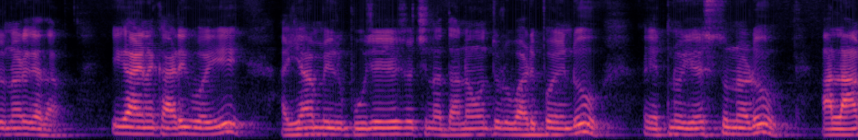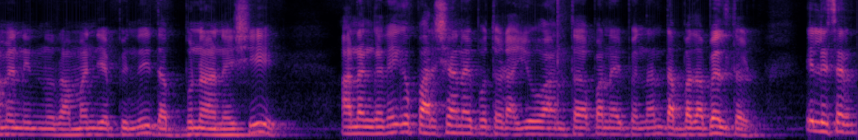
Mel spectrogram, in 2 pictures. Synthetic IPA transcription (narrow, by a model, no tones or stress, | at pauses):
unːaːɽukɐd̪aː | iɡaːjɐnɐkɐɽiɡiʋo̞ːji | ɐjːaːmiːɾupuːd͡ʒɐjeːʃ̬ʋɐt͡ʃːinɐd̪ʱɐnɐʋɐnt̪uɽuʋɐɽip̬o̞ːjiɳɖu | eʈnoːe̞ːst̪unːaːɽu | ɐlaːmeninːuɾɐmːɐnd͡ʒe̞pːind̪id̪ɐbːunaːneːʃi | ɐnɐŋɡɐneikɐpɐɾiʂaːnɐjpɔːt̪aːɽɐjːoːɐnt̪ɐpɐnɐjipojind̪aːnːid̪ɐbːɐd̪ɐbɐelt̪aːɽu | elːisɐɾ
